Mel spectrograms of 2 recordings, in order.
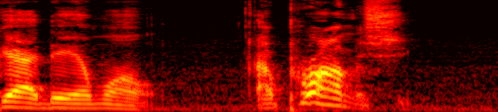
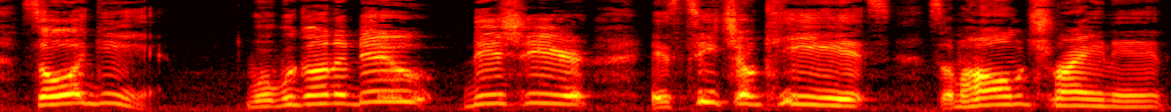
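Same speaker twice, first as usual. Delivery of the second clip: usual speaking voice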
